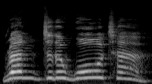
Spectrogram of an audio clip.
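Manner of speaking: high, loud urgent call; urgent shout. Acted. A voice in the fire urging everyone to run, shouting. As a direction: drive them toward the water.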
